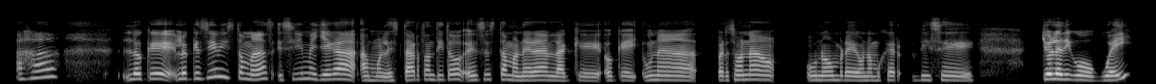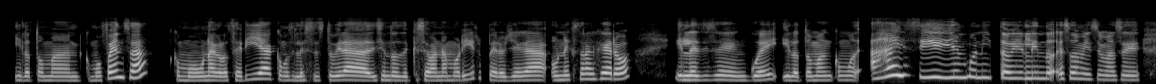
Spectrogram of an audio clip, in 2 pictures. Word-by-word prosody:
Ajá. 315 +8 -3 0.6
Lo - - 0
que - - +3
lo 265 - 0
que 270 +1 -4
sí 320 +6 -4
he - - +2
visto 315 -6 -4
más 240 +3 +1
y 210 - -8
sí 255 +4 -8
me 260 -2 -4
llega 230 0 +3
a 190 - -1
molestar 190 +2 -2
tantito 225 +1 -4
es 210 +3 -4
esta 235 0 -3
manera 200 0 +1
en 195 -1 -3
la 180 0 +2
que 175 -1 -6
okey, 190 -1 -4
una 200 -1 -1 0.2
persona, 220 +2 0 0.3
un 200 0 -4
hombre 200 -1 -1
o - - -2
una 190 0 -4
mujer 195 +1 -7
dice: 200 0 -5 0.7
"Yo 245 0 +9
le 245 -1 +9
digo 215 -5 +1
güey, 200 - +1 0.4
y 200 - -6
lo 190 -1 -3
toman 185 -1 -3
como 185 +1 -7
ofensa, 310 +5 +5 0.3
como 185 -2 -3
una 195 0 +3
grosería, 220 +8 +2
como 210 -5 -6
si 190 - -10
les 185 +1 -5
estuviera 200 +1 +3
diciendo 195 +1 -2
de 185 - -4
que - - -8
se 200 - -1
van 190 0 0
a 190 - 0
morir", 205 +8 -4
pero 190 -3 -1
llega 195 +2 +2
un 205 +2 -2
extranjero 250 - +2 0.4
y 210 - 0
les 205 -1 +5
dicen: 205 -2 -3
"Güey", 205 +5 0
y 195 - -1
lo 185 -1 0
toman 200 +1 -2
como: 205 0 -5
"Ay, 390 +10 +6
sí, 330 -1 +5
bien 315 +1 +2
bonito, 315 -3 0
bien 280 0 +1
lindo". 280 0 +1
Eso 270 +2 0
a - - -2
mí 245 -2 -3
se 225 - -6
me 210 - -2
hace, 205 -1 -2
205 Hz, 200 wpm, -23 LUFS, 195-255 Hz, 0.7 s, Yo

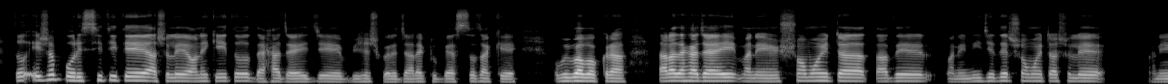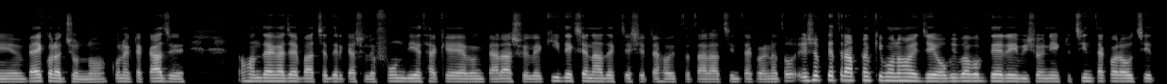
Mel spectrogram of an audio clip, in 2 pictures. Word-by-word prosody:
তো 180 - +1 0.2
এসব 220 +4 +2
পরিস্থিতিতে 185 +1 +1 0.2
আসলে 160 +1 -1 0.2
অনেকেই 155 +1 -3
তো 170 - +2 0.2
দেখা 140 +1 -1
যায় 135 0 +1 0.2
যে, 140 0 -1 0.2
বিশেষ 135 0 -6
করে 130 - -1
যারা 130 +1 -1
একটু 135 0 -12
ব্যস্ত 130 0 -3
থাকে, 135 -1 -3 0.5
অভিভাবকরা 160 -2 +6 0.4
তারা 160 +2 +6
দেখা 170 0 +6
যায়, 165 0 +8 0.2
মানে 150 -1 -1 0.3
সময়টা 170 -1 +2 0.3
তাদের 155 +2 +1 0.4
মানে 130 0 -7
নিজেদের 160 +2 -2
সময়টা 160 -2 -3
আসলে 150 -1 -3 0.7
মানে 130 0 -8 0.3
ব্যয় 150 +2 +4
করার 150 -4 +2
জন্য 125 -2 -3 0.2
কোন 145 - -6
একটা 140 +1 -6
কাজে। 145 -2 +2 0.6
তখন 150 +1 -3
দেখা 150 0 +5
যায়, 150 -1 +2
বাচ্চাদেরকে 140 0 -3
আসলে 130 0 -7
ফোন 150 0 -4
দিয়ে 145 0 +1
থাকে 140 0 -4
এবং 135 +1 -2
তারা 135 +1 -1
আসলে 135 0 -5
কী 165 - -6
দেখছে 160 0 +1
না 145 - +2
দেখছে, 140 0 -5
সেটা 135 -1 -7
হয়তো 130 0 -5
তারা 130 0 -1
চিন্তা 130 -1 -6
করে 130 -1 -4
না। - - -2
তো 160 - -1 0.2
এসব 200 +3 +1
ক্ষেত্রে 195 -1 +1
আপনার 185 +1 -1
কি 190 - -2
মনে 175 0 +3
হয় 170 -1 +4
যে, 155 - +3
অভিভাবকদের 155 0 +2
এই 145 - 0
বিষয় 145 +1 -4
নিয়ে 145 0 -1
একটু 135 +1 -22
চিন্তা 155 -1 -3
করা 150 -1 +1
উচিত? 145 0 -6
150 Hz, 180 wpm, -24 LUFS, 135-160 Hz, 0.7 s, যায়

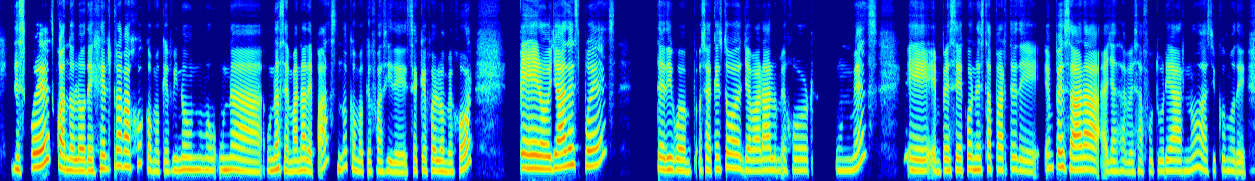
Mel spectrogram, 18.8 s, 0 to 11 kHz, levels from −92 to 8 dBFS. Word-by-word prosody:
Después, 255 - +5
cuando 225 -6 +5
lo 200 0 +3
dejé, 200 +4 0
el 230 -1 -4
trabajo, 290 +2 +2
como 190 -5 -5
que 185 0 -7
vino 210 +2 -2
un 215 -1 -3
una 205 -5 0
una 205 +3 +2
semana 200 0 0
de 180 - 0
paz, 355 - -3
¿no?, 245 +5 -5
como 195 -8 -5
que 185 +1 -9
fue 190 +1 -6
así 180 0 -5
de: 165 -1 -4
"Sé 205 - -4
que 205 - -3
fue 195 +2 0
lo 190 0 0
mejor". 210 - -1 0.7
Pero 240 -2 +6
ya 250 +3 +7
después, 305 0 +2 0.8
te 225 -2 +1
digo, 210 -1 +2
em, 185 -2 -3
o 195 - -7
sea, 205 -1 -2
que 220 - -4
esto 245 +2 0
llevará, 200 -1 0
a - - 0
lo 205 0 -4
mejor, 200 0 -7 0.4
un 200 0 -8
mes, 265 - -1 0.7
eh, 200 -1 0
empecé 205 +2 -2
con 230 -2 -1
esta 220 +1 -2
parte 215 +1 -3
de 190 -4 -6
empezar 240 -4 +3
a 215 -3 +5
a, - - -3
ya 185 0 -5
sabes, 180 -1 -9
a 190 - -7
futurear, 190 +1 -4
¿no?, 235 +7 -6
así 200 -2 -7
como 200 -2 -9
de: 175 - -6
205 Hz, 190 wpm, -23 LUFS, 195-230 Hz, 0.8 s, ya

